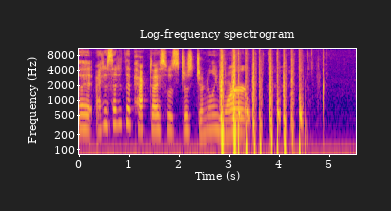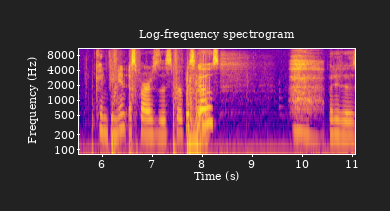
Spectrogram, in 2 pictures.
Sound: sigh

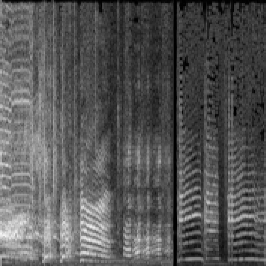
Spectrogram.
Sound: laughs; upbeat music

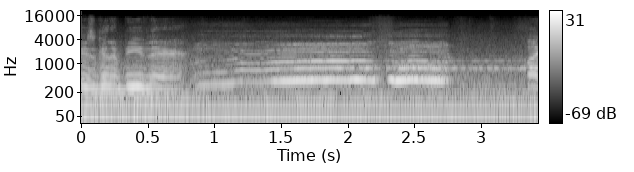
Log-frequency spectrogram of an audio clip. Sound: moans

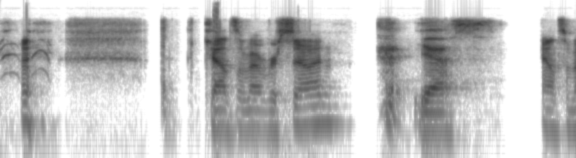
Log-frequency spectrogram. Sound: laughter

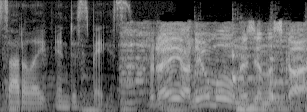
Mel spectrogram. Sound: archive news radio

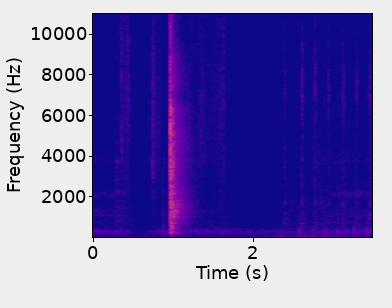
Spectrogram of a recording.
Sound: brush scratching; brush thuds; paper scratching

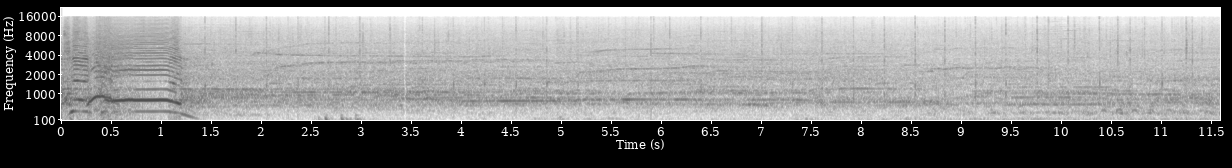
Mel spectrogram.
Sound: cheering

